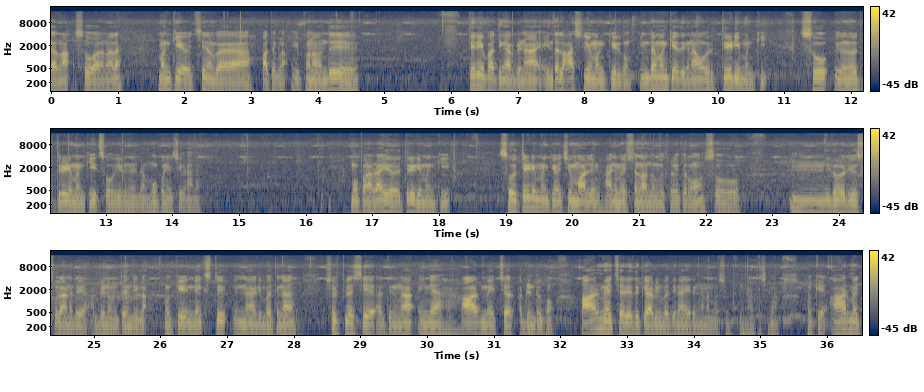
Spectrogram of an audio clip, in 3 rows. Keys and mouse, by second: 4.3 shift+a, 8.5 click, 11.0-14.2 drag, 14.2-15.0 typing, 16.3-28.1 drag, 28.1 shift+a, 34.2 shift+a, 34.8 shift+right click, 35.9 shift+a.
